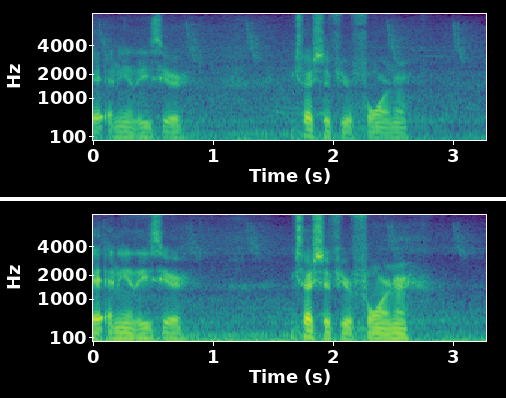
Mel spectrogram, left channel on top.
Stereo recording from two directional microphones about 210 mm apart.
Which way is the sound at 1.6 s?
30° right (ahead or behind).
